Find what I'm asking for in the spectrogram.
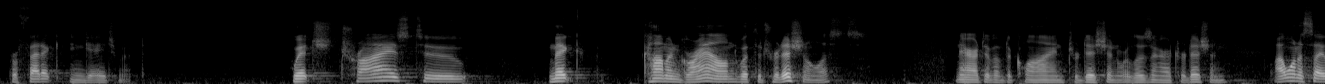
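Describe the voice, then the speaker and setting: An older man giving a conversational lecture in a church sanctuary, with a big voice and rising emphasis on key words. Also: medium pitch. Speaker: visiting scholar lecturer. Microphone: podium mic, then away from mic.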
